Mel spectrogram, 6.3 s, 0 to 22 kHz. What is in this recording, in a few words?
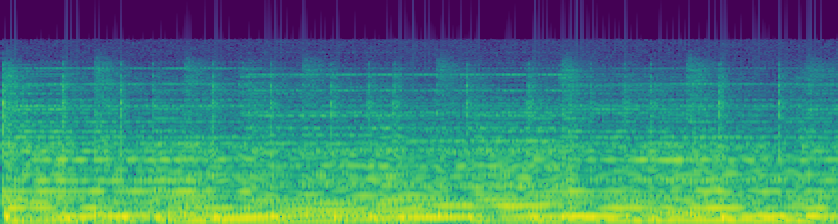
Drums and Rest; MIDI Primer 1.0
